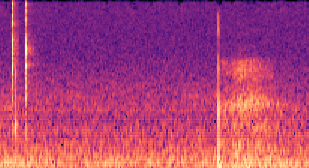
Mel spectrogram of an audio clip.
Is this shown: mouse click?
yes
